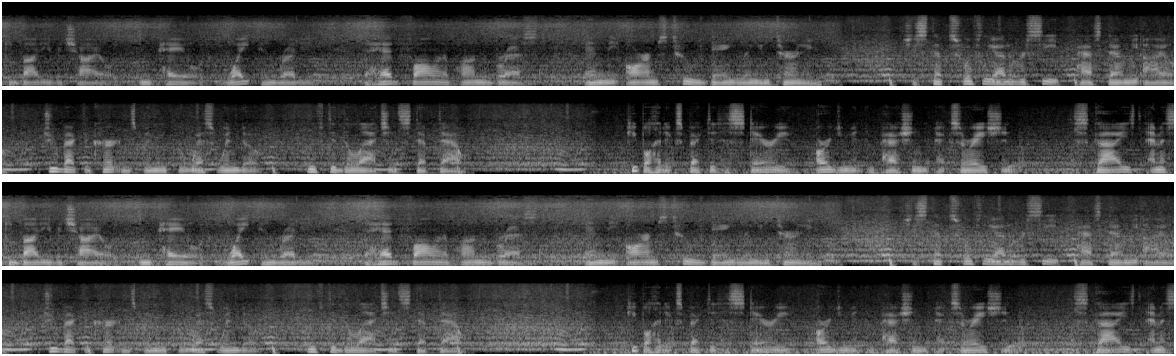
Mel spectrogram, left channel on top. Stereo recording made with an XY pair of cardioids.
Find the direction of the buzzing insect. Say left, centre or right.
right.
